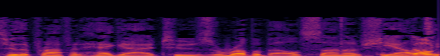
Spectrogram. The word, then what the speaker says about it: Zerubbabel: We'll save Zerubbabel for the end.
